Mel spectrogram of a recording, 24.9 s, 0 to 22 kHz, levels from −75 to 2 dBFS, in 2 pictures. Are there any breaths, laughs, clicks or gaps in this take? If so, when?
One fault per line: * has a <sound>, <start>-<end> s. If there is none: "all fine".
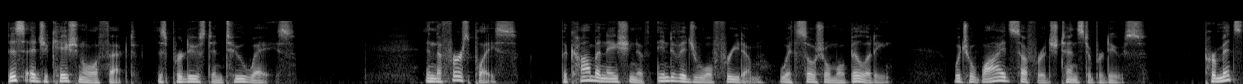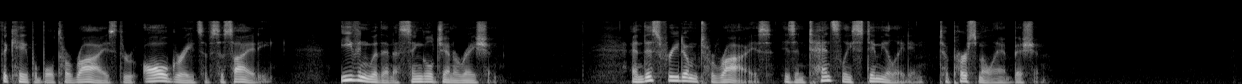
all fine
